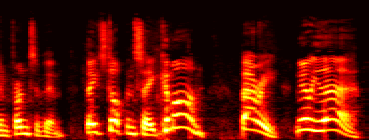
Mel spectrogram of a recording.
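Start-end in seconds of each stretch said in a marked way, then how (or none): 1.6-3.6 high, bright coaxing call; the runners call back encouragement to Barry; cheering on. Acted. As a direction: egg him on like a coach. Sporty parents cheer Barry on.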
